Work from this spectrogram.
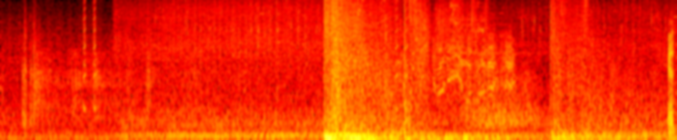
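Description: Two heavy tank cannon shots boom out in a tank video game, each a sudden loud blast with a rumbling tail, set against steady engine drone and battle noise.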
